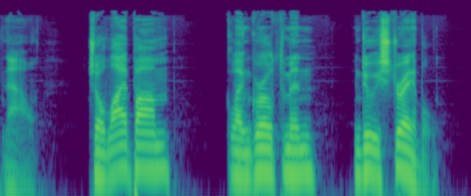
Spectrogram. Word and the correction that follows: Strobel: I guess it's Strobel. Everyone else pronounces it Strobel.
